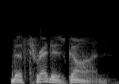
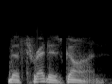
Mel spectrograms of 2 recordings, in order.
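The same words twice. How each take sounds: The two takes are said the same way.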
